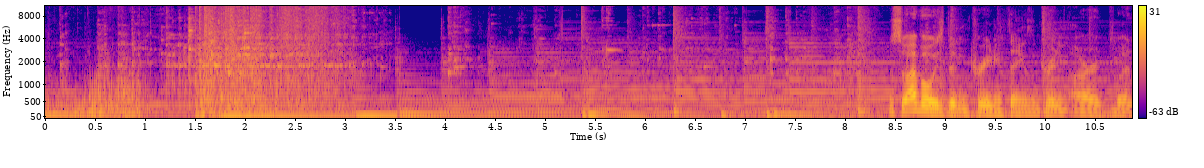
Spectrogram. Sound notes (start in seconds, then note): 1.7 glass rattling; 4.3 gentle music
